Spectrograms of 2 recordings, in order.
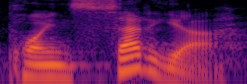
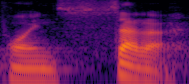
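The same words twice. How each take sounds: First: An 'ee' sound comes before the final 'a'. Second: No 'ee' sound comes before the final 'a'. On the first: "everyone says this wrong" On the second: "There's like no I there"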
